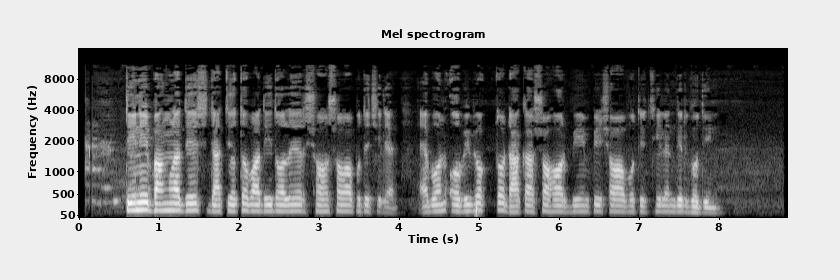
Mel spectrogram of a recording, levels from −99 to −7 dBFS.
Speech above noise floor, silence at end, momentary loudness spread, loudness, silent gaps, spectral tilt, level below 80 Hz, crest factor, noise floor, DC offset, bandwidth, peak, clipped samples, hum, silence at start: 38 dB; 0.85 s; 15 LU; -22 LUFS; none; -6 dB/octave; -60 dBFS; 22 dB; -60 dBFS; under 0.1%; 11.5 kHz; 0 dBFS; under 0.1%; none; 0.1 s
